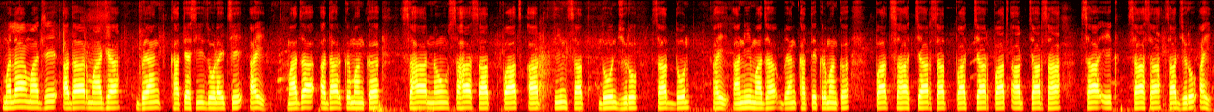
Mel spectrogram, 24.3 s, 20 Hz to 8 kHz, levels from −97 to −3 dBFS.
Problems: constant background noise, background conversations at intervals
